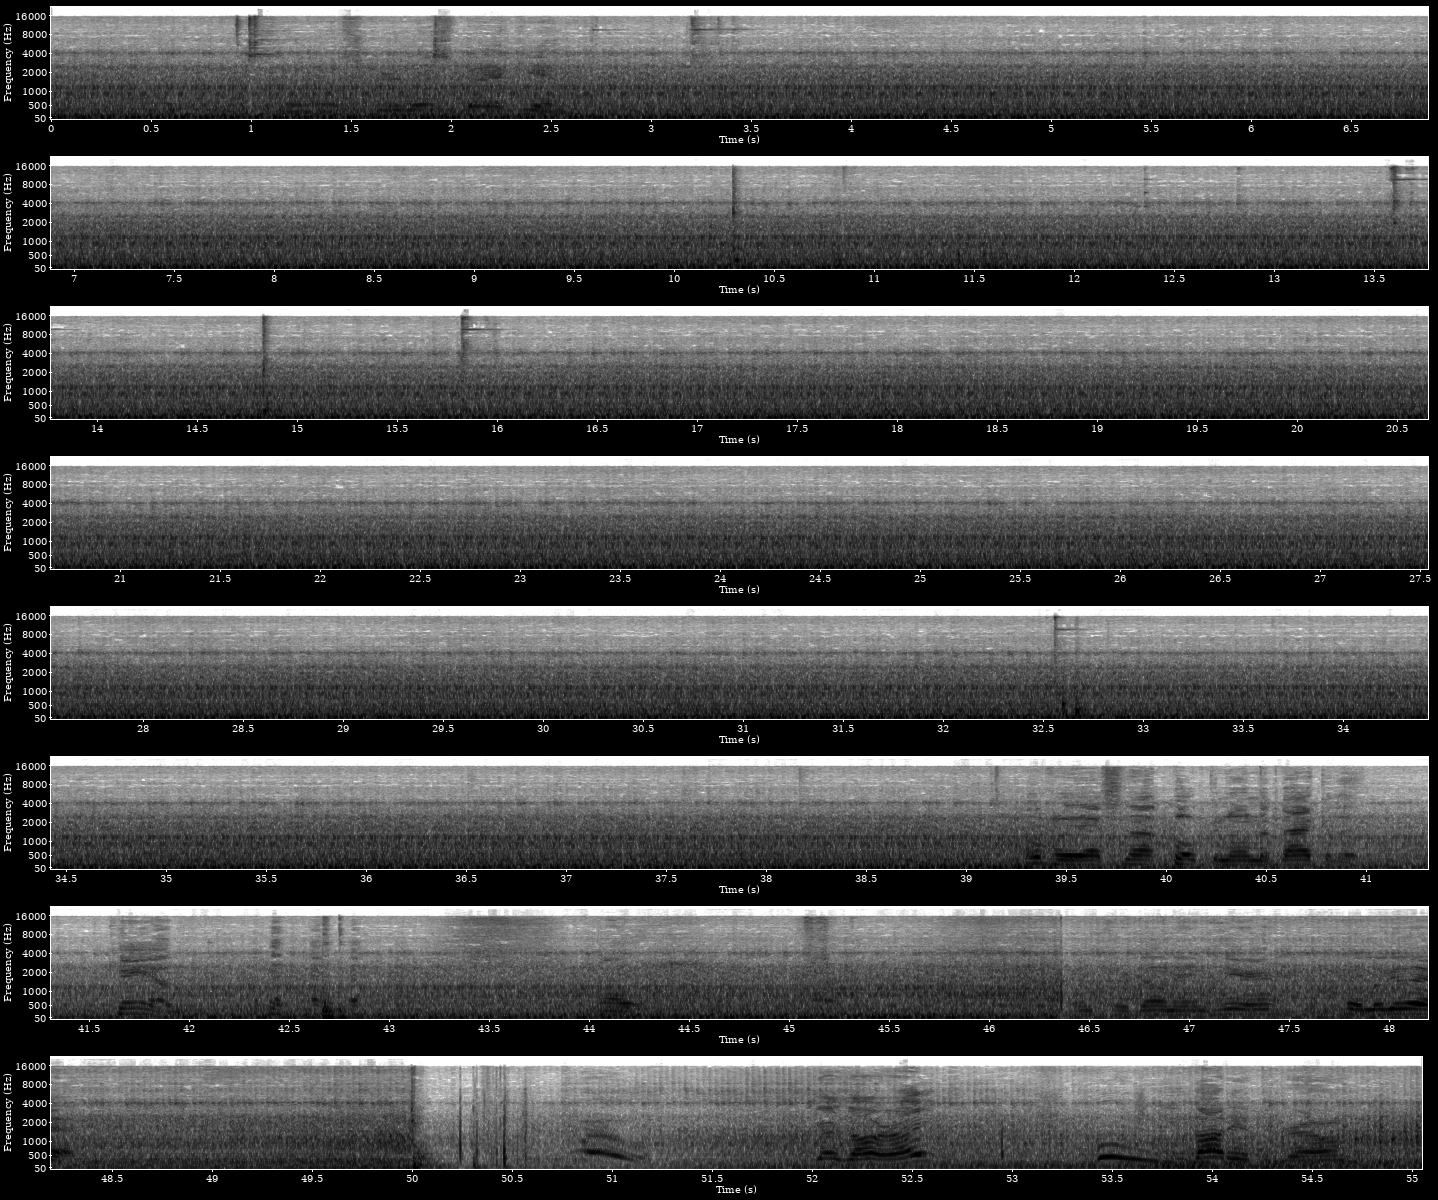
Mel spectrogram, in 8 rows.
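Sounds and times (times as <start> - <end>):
diesel truck engine idling: 0.0 - 55.0.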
